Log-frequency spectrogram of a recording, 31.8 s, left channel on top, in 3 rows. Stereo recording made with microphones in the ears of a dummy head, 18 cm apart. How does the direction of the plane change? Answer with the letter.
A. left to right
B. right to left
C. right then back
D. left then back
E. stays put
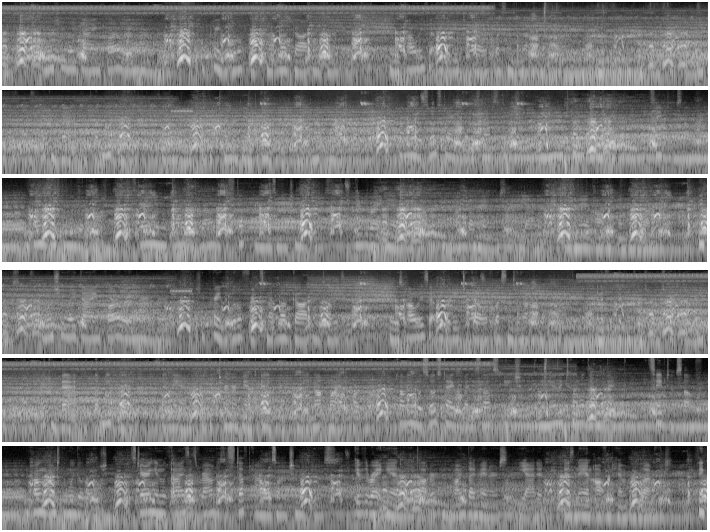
B.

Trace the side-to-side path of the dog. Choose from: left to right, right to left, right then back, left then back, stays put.
right then back.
